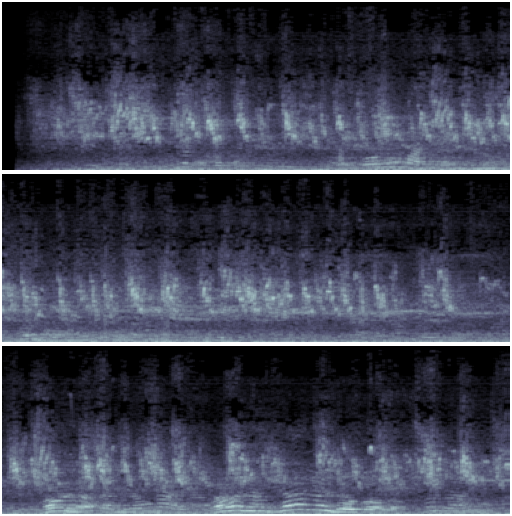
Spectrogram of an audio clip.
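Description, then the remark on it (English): Ambience at a large pagoda in Bagan, Myanmar, as the full moon festival approached: a steady wash of high chirping birds and insects fills the whole scene, while indistinct voices rise and fall beneath it in two murmuring stretches. “near a pagoda, near Bagan, in a large pagoda in Bagan, in Myanmar.”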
